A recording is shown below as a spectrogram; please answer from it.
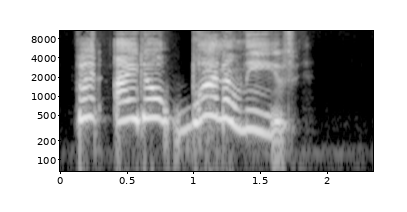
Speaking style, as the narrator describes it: Hannah screamed

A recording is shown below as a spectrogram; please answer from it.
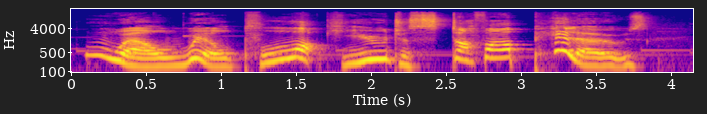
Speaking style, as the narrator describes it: sneered King Krusty in reply

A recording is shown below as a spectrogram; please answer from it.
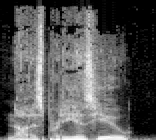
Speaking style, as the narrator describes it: Brian whispered

